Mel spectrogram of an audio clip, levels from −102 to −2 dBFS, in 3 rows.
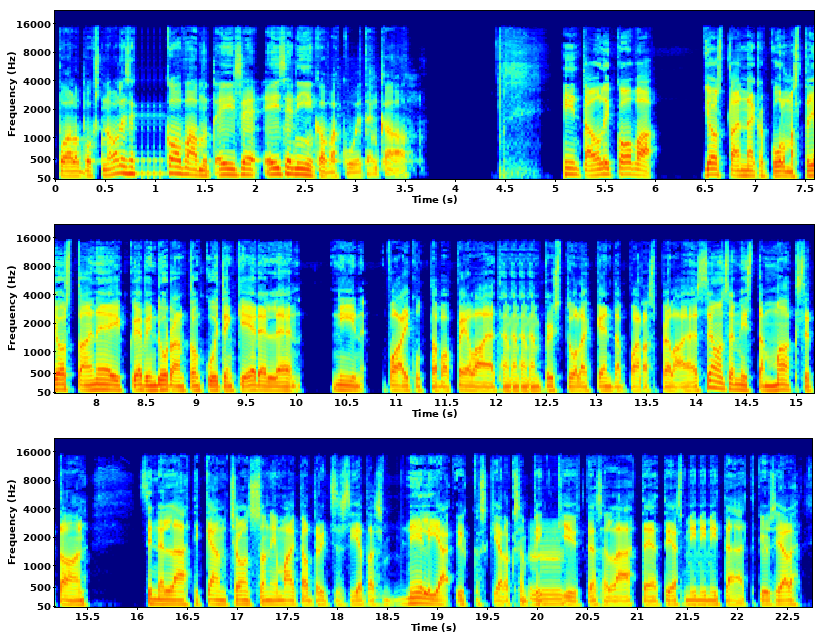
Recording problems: audio stuttering; at 1 s, at 12 s and at 21 s

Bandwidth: 14.5 kHz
